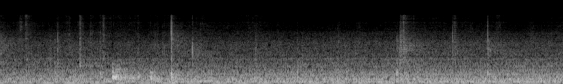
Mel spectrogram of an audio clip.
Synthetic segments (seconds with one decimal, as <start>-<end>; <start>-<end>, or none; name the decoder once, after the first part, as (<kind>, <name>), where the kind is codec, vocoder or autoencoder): none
